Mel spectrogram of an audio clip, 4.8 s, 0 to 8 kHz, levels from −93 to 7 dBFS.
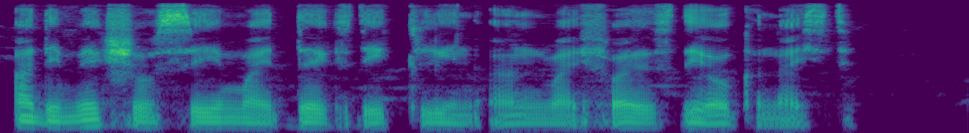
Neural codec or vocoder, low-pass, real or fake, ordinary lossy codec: none; 7.2 kHz; real; none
